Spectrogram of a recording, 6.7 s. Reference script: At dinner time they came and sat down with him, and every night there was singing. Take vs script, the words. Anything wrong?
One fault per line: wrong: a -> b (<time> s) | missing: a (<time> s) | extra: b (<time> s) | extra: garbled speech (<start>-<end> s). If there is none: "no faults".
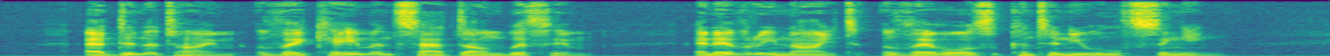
extra: continual (5.0 s)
